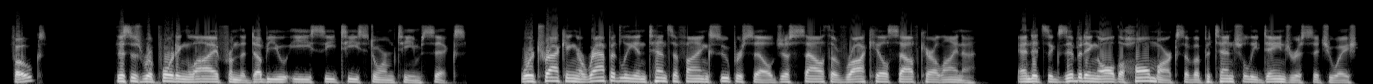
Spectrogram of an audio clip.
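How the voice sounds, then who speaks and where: Guy playing a serious tv weather reporter, lowish voice, formal warnings, dry muffled lo-fi mic. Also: a little mellow, dry recording, lightly acted. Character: grave local TV storm team weather reporter. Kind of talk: scripted live severe weather news report. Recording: dry, dull lo-fi microphone.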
